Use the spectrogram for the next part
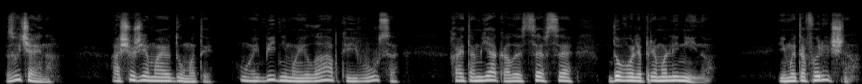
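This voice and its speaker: A man reading an audiobook, voicing a brisk, analytical young woman who thinks aloud in quick questions. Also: fairly high pitch, slightly rough, no room sound, clean studio sound, pitched above the performer's own voice. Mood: wry.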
